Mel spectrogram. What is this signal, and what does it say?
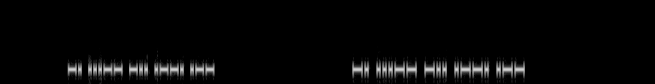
Morse code, heard as a keyed tone, about 52 wpm, 700 Hz. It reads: N3DPW N3DPW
